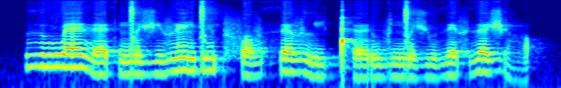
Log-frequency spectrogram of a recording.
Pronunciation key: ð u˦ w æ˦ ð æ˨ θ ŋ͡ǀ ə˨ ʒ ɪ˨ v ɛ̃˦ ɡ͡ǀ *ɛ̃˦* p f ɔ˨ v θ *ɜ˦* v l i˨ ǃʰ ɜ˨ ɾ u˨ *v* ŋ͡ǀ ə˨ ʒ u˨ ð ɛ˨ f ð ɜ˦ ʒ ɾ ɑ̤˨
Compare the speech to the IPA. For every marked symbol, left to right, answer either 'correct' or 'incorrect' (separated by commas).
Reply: correct, correct, correct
